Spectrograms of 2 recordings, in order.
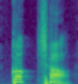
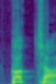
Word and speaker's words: कक्षा: जैसे ये क लगा है ना, पूरा क बोलेंगे, फिर दोस्तों इस क को बोलने के बाद आधा क का उच्चारण आएगा, जैसे क उसके बाद से छा, कक्षा, कक्षा, ऐसे करके। तो ये सब चीजें दोस्तों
